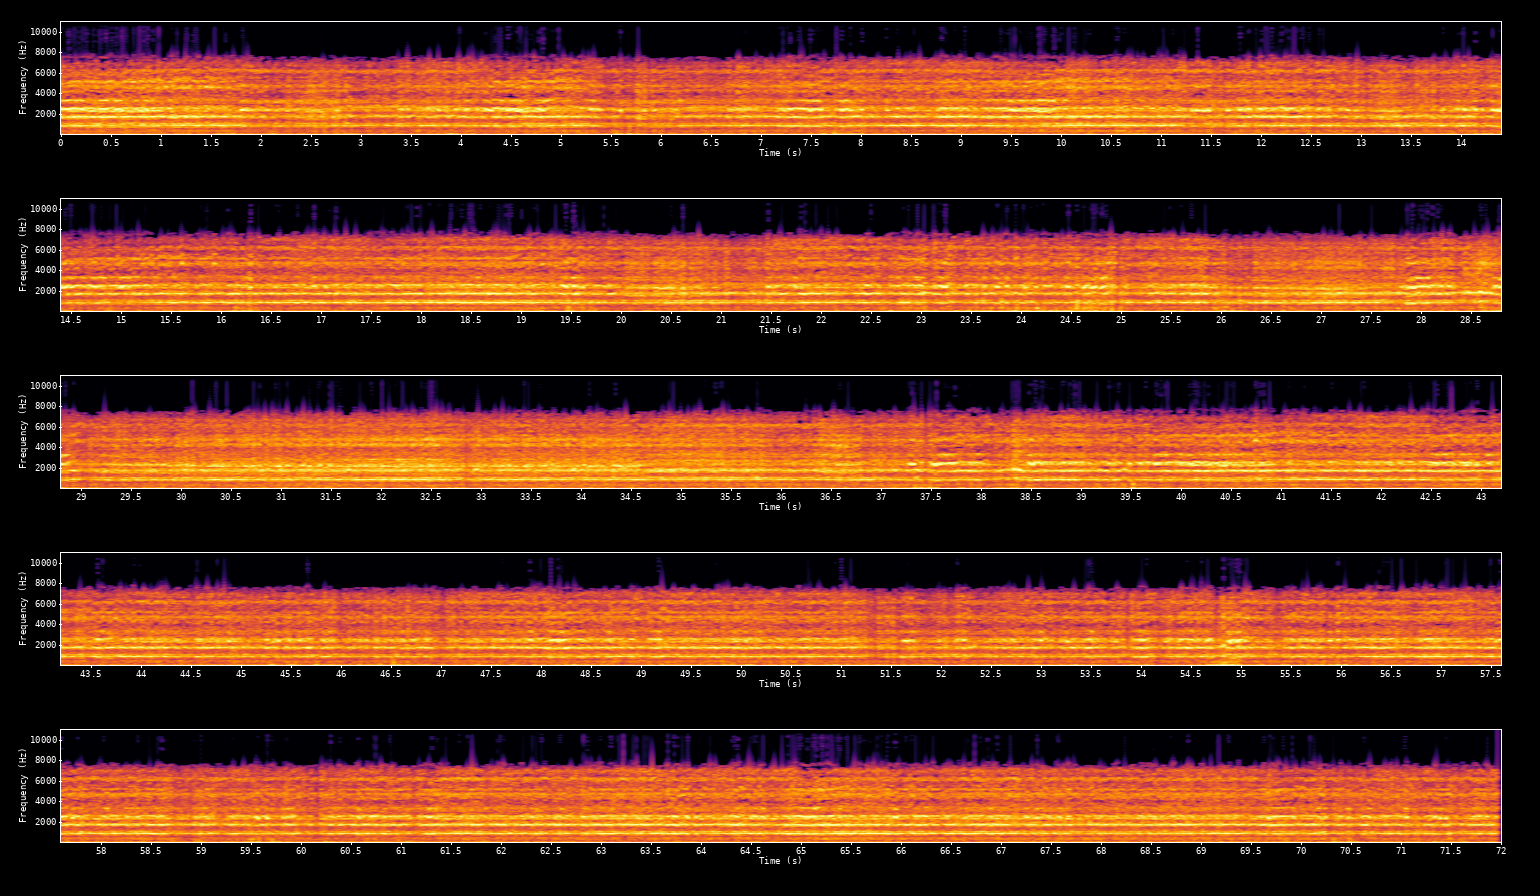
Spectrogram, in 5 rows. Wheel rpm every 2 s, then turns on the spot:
220, 220, 220, 220, 230, 230, 230, 220, 230, 230, 220, 230, 230, 220, 230, 210, 210, 220, 230, 230, 220, 230, 240, 240, 230, 230, 230, 230, 230, 230, 230, 240, 230, 230, 240, 230.
none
